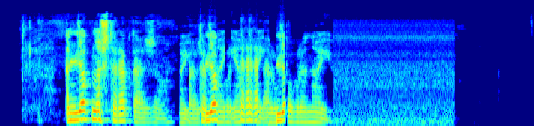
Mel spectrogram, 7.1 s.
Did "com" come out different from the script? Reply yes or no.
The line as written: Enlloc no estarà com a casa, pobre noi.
yes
